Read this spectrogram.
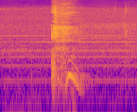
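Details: A single short cough from a child, a sharp burst with a brief voiced tail, over steady room hum.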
